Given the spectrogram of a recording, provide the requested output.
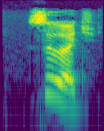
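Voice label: "сыӧдз", Komi, female; audio dict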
